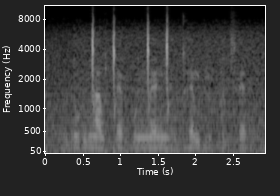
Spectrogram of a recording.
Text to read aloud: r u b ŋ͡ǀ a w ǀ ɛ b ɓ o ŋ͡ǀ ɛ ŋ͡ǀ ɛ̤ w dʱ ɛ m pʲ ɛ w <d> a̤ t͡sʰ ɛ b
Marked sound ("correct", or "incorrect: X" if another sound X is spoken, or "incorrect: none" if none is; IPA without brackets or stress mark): incorrect: b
